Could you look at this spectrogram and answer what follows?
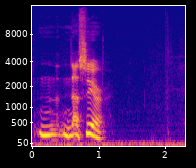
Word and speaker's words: Nasir: It's pronounced Nasir.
